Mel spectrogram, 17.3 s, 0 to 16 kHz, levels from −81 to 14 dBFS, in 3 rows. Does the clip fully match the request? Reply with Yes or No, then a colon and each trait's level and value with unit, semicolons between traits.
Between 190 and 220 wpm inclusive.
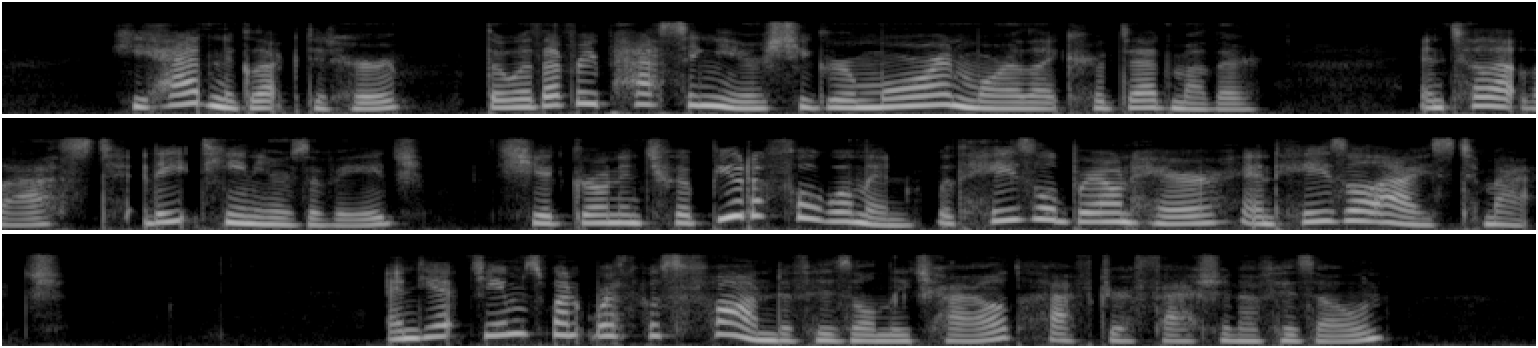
Yes: average, 200 wpm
